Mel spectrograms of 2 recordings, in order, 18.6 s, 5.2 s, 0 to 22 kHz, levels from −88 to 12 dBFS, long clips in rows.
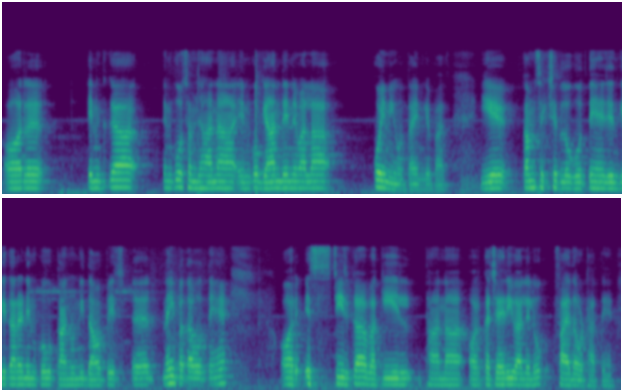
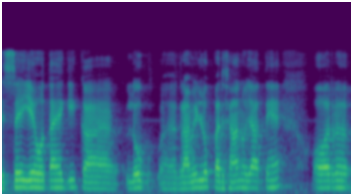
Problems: none marked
